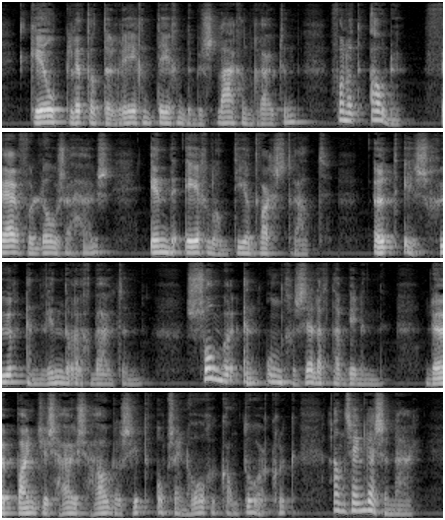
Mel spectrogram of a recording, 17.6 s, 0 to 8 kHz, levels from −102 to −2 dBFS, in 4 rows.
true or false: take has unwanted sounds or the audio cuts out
false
